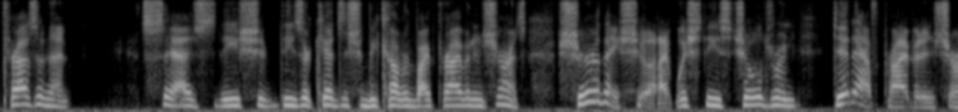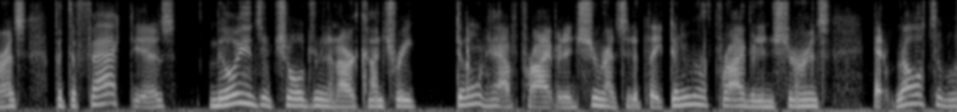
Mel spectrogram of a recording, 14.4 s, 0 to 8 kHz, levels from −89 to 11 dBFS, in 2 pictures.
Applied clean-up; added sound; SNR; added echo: neural diffusion model UNIVERSE++.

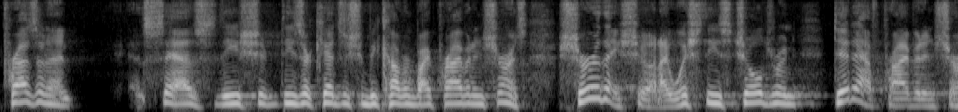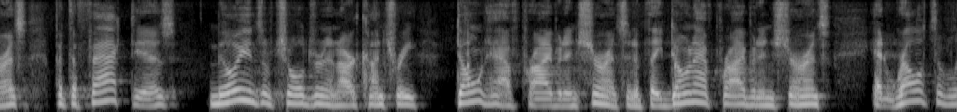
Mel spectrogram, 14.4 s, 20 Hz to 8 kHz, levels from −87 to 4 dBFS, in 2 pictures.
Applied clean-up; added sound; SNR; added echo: neural mask model Resemble Enhance denoiser.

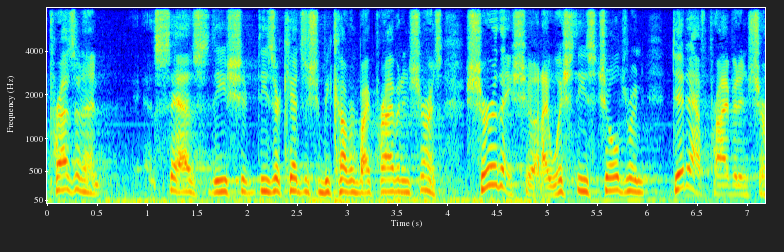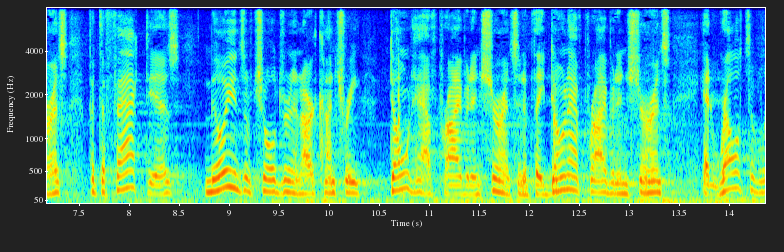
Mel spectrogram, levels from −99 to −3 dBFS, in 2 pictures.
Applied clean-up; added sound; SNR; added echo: none; Accelerating, revving, vroom; 16 dB; none.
